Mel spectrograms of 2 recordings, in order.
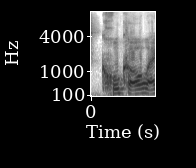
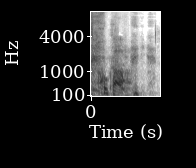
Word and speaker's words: Krukow: Yeah, it's Krukow, actually. Krukow. At least that's the Danish pronunciation of Polish name. So maybe you should ask someone Polish. It's Krukow.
